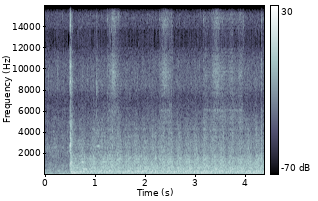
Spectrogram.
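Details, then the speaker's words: 1963 Mercedes W111 with mechanical injection pump, restoration start attempt with cold start connected and injectors ultrasonically cleaned: steady cranking for several seconds, never fires; fuel reaches injectors but they don't spray; crank no start. "So the injectors don't seem to be spraying anything, so I've got fuel getting to the injectors"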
